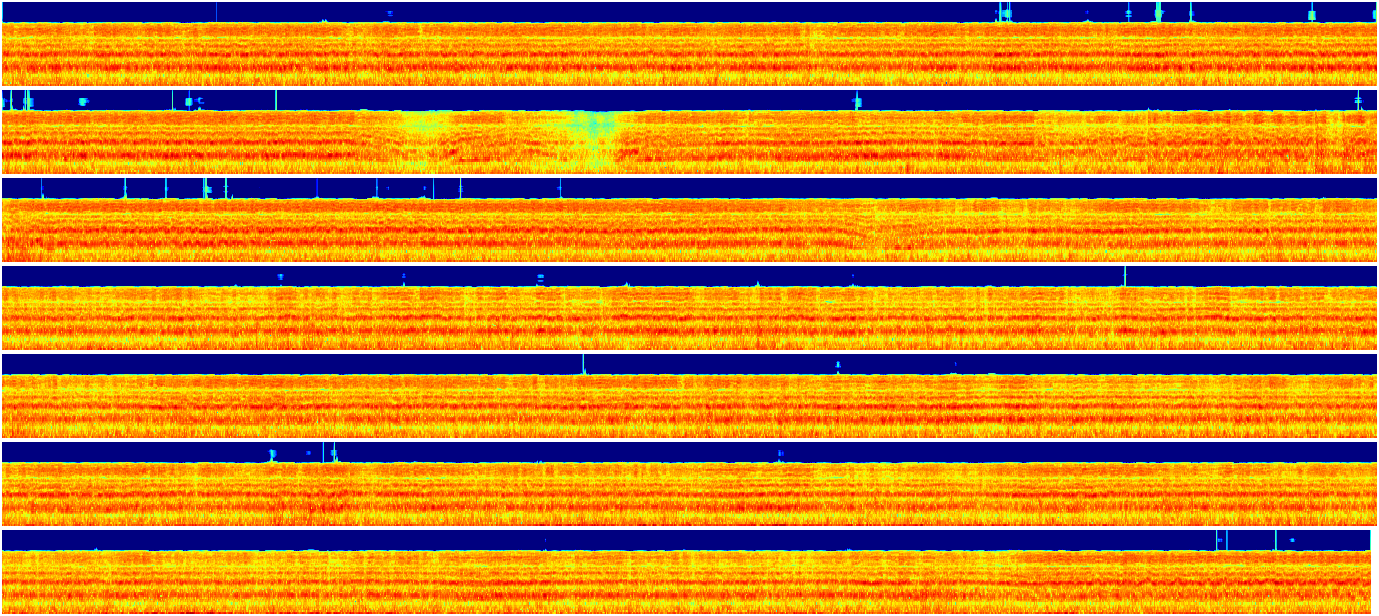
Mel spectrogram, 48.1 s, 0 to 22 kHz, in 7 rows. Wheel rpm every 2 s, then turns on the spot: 230, 230, 230, 230, 100, 190, 180, 200, 210, 220, 230, 240, 240, 230, 230, 230, 230, 230, 230, 230, 230, 230, 230, 200.
none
